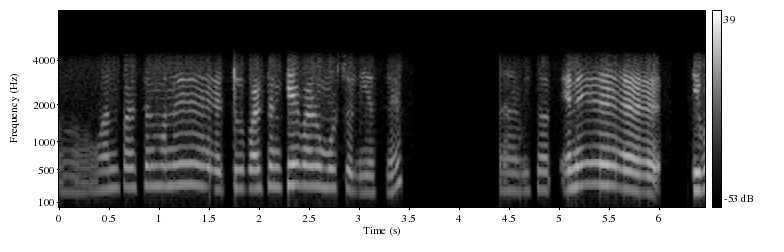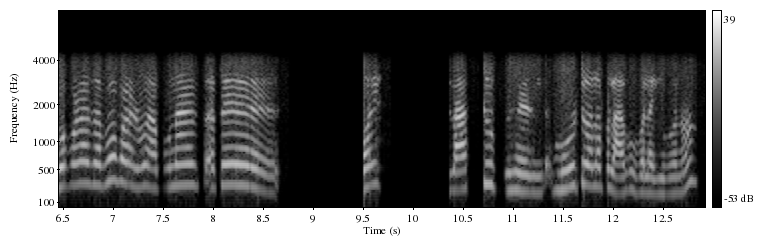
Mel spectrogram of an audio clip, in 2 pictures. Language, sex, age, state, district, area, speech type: Assamese, female, 30-45, Assam, Udalguri, urban, conversation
